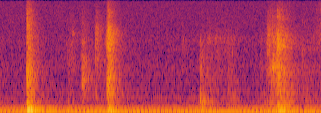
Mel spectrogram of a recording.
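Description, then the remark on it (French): A bedroom door being opened: a few sharp clicks and knocks from the latch and handle spaced over a few seconds, with a low background hum and no voices. “Ouvre une porte, entre, elle entre.”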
